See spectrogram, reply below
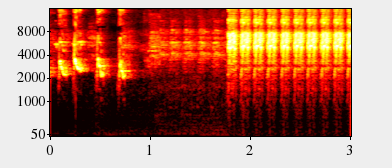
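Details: Grey-cheeked bulbul giving several descending whistled notes, then a fast, very regular volley of harsh grating beset kasar notes, roughly four per second.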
